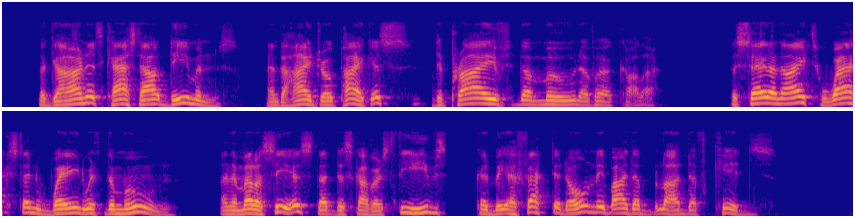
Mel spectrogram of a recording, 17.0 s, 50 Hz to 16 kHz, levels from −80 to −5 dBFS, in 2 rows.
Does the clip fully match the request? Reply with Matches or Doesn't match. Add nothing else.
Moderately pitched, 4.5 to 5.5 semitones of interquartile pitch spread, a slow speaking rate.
Matches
